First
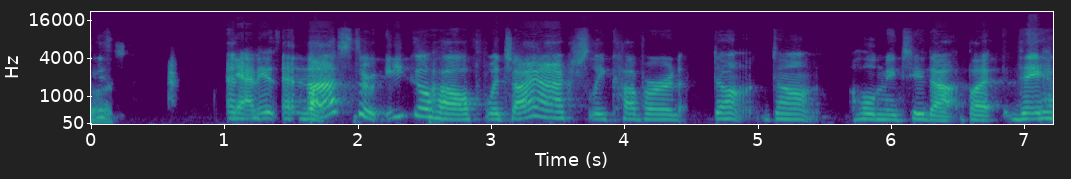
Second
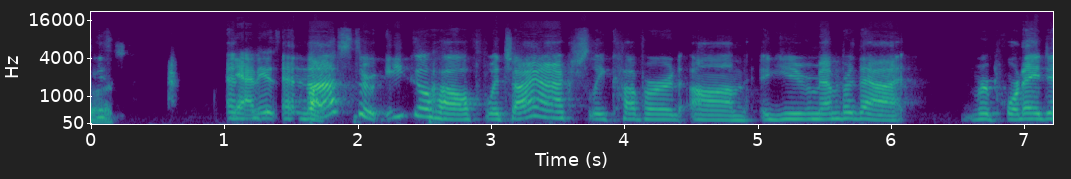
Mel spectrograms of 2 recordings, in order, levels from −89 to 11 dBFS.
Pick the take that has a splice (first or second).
first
